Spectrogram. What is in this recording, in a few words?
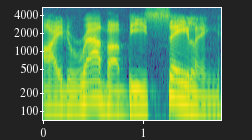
annoyed; war2; humans; basic human voices; I'd rather be sailing; alliance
